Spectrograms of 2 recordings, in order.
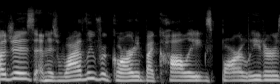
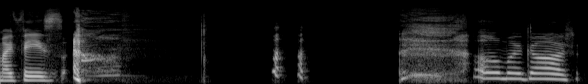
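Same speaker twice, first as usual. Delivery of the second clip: can't stop laughing, higher and quieter; 6 semitones higher, 5 dB quieter than usual. Reacting to a funny comment in the chat, laughing while talking. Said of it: "I can't stop laughing".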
